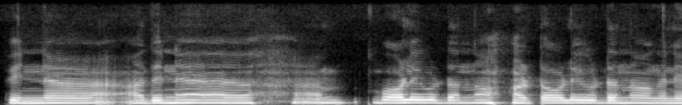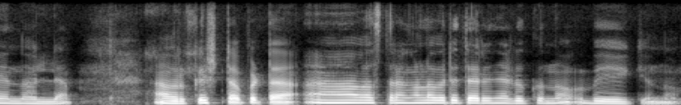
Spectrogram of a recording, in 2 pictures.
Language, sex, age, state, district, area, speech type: Malayalam, female, 45-60, Kerala, Thiruvananthapuram, rural, spontaneous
